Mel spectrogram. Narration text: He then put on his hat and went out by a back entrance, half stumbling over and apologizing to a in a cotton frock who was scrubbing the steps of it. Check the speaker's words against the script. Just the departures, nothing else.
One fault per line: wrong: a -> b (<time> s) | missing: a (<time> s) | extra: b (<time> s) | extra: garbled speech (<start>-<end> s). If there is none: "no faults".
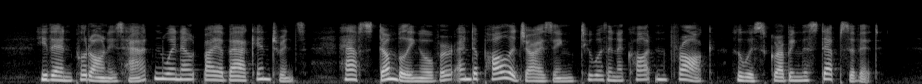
no faults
